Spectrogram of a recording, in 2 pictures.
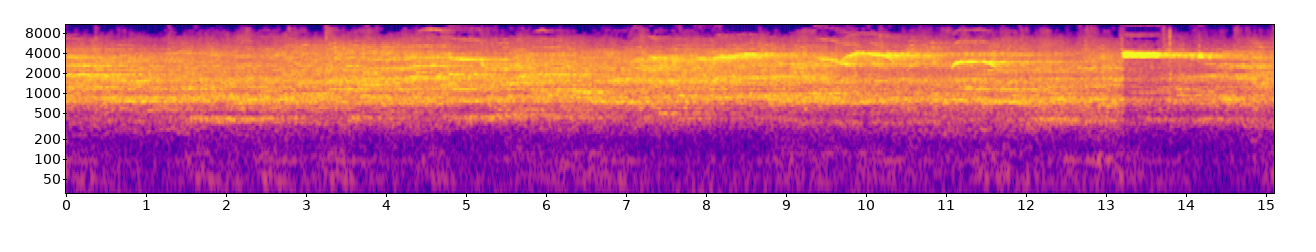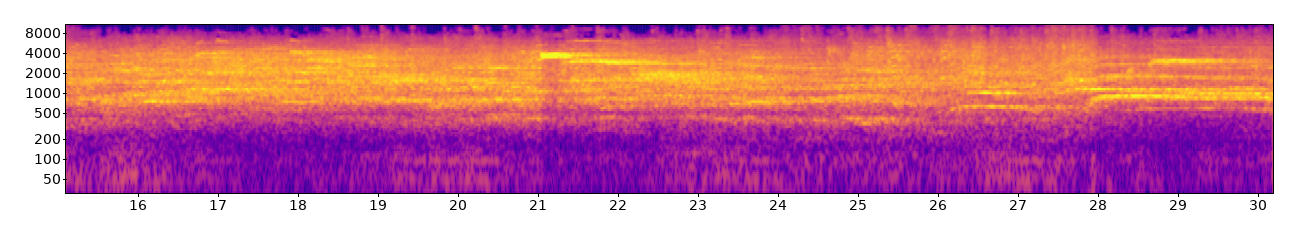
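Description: Busy indoor arena crowd at a wrestling bout: many overlapping voices and shouts, steady throughout, with a short lull about halfway through.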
